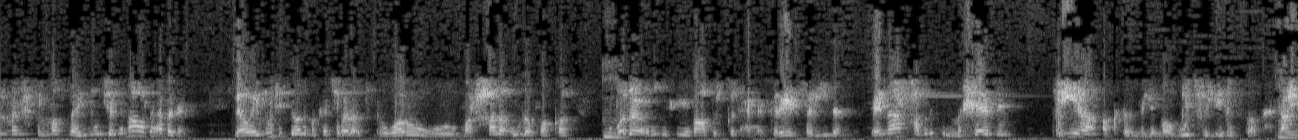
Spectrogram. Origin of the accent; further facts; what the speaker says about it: Egypt; ودايما البلد الوحيدة اللي زي فينا إحنا كمصريين بنسمى بأسماء أرضنا.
